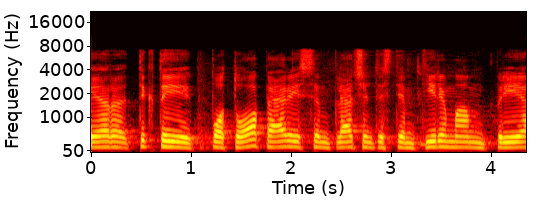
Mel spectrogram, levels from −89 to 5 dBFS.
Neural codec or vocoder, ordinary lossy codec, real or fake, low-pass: none; AAC, 64 kbps; real; 7.2 kHz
